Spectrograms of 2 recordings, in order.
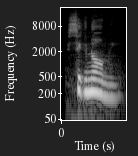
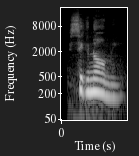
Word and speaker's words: Συγγνώμη: Συγγνώμη. This character isn't pronounced using an English G sound at all. Γ. It's like a very soft, continuous, and loosely held G, almost as if you're gargling, but don't make it sound too throaty.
